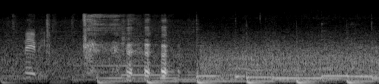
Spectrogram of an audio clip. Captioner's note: laughing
